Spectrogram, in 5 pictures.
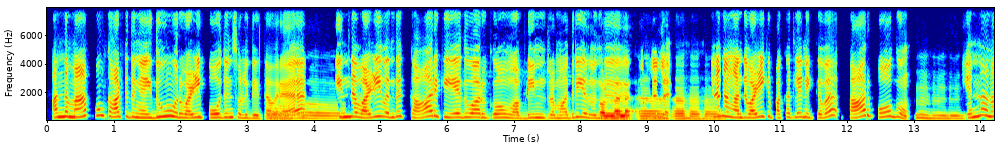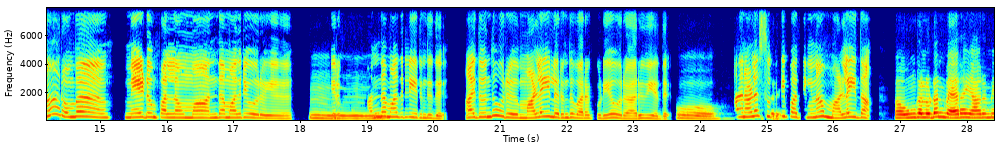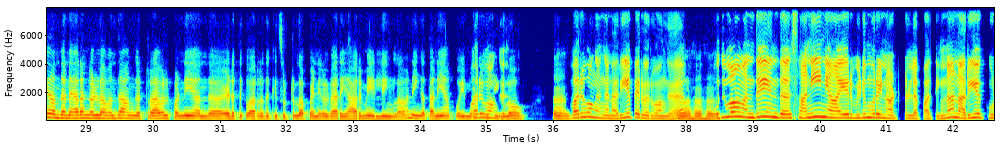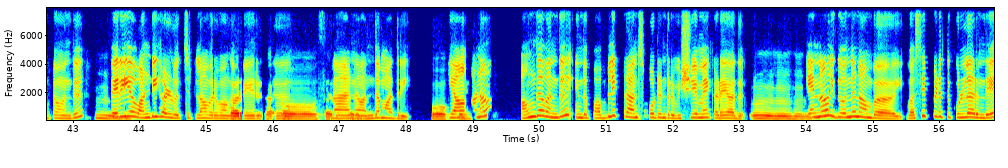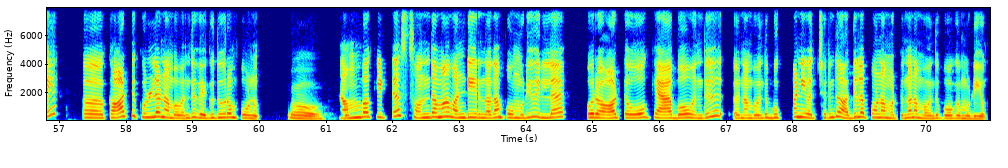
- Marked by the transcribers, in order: in English: "மேப்பும்"; static; drawn out: "ஓ!"; distorted speech; in English: "காருக்கு"; horn; other noise; other background noise; mechanical hum; in English: "கார்"; drawn out: "ஓ!"; in English: "ட்ராவல்"; drawn out: "ஓ!"; tapping; in English: "பப்ளிக் ட்ரான்ஸ்போர்ட்ன்ற"; in English: "கேப்போ"; in English: "புக்"
- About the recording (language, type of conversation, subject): Tamil, podcast, பயணத்தின் போது நீங்கள் வழி தவறி போன அனுபவத்தைச் சொல்ல முடியுமா?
